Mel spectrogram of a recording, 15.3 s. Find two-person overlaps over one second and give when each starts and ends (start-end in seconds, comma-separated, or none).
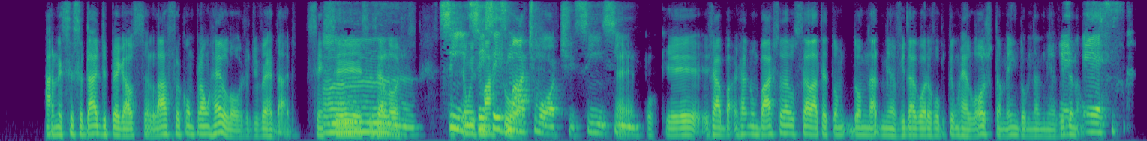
4.3-7.4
